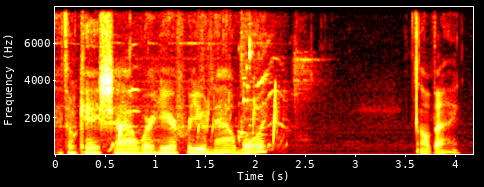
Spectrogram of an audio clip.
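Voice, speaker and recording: A woman's voice: very deep voice, fairly even intonation, measured pace, noisy background. A woman streamer giving casual, slangy reactions while she plays a video game. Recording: game music behind the voice.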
